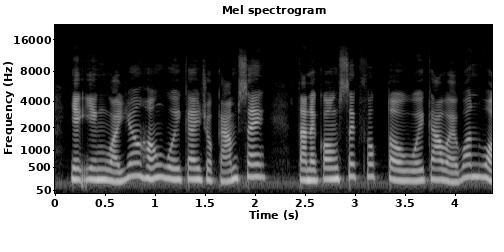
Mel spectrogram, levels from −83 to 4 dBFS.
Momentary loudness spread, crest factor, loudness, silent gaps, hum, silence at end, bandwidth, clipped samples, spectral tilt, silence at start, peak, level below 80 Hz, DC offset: 5 LU; 16 dB; -25 LUFS; none; none; 0 s; 11.5 kHz; under 0.1%; -5 dB/octave; 0.15 s; -10 dBFS; -72 dBFS; under 0.1%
